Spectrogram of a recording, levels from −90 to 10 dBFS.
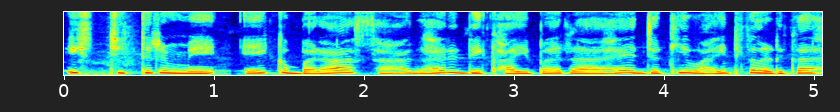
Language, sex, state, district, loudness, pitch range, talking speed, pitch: Hindi, female, Jharkhand, Deoghar, -13 LUFS, 260-310 Hz, 190 wpm, 280 Hz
